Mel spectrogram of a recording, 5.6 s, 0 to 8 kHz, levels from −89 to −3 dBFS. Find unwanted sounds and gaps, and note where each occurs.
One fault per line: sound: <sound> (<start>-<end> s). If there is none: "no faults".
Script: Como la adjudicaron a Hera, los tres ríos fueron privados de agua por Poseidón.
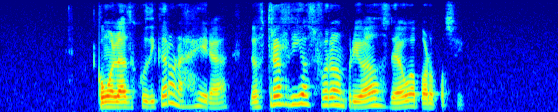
no faults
